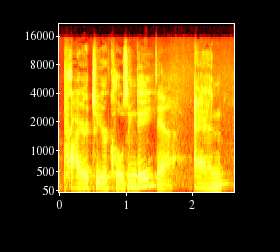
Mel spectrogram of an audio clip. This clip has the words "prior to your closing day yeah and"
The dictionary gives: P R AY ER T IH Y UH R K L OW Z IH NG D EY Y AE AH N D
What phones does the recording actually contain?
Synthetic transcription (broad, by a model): P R AY ER T IH Y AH R K L OW Z IH NG D EY Y AE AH N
